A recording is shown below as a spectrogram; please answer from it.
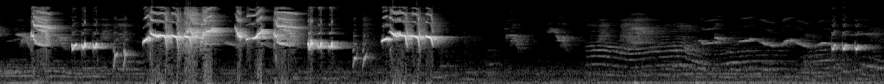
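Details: Lure song of an Oriental magpie-robin, meant to make other magpie-robins sing and fight; strong harsh buzzy bursts mixed with ringing whistles over four seconds, then soft warbled, wavering whistled phrases further off.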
